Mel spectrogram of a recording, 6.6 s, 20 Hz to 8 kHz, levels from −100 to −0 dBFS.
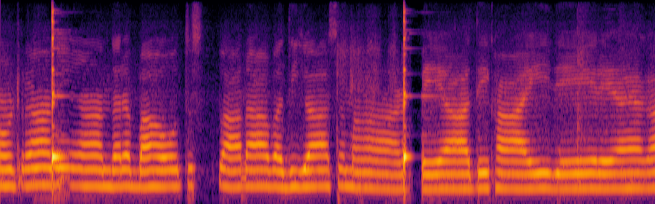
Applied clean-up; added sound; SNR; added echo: neural mask model RNNoise.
